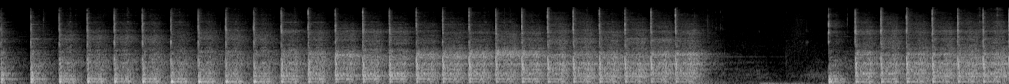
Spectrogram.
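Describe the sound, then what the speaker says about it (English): A nylon mallet taps a metal ring on a jeweler's mandrel in a fast, even series of sharp strikes, briefly pausing before resuming, with no voices. "I'm going to use a nylon mallet, and I want to hammer just this end right here and bring that down to the mandrel."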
